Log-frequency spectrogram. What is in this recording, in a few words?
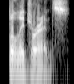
"belligerence", American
